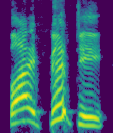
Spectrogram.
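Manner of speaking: high, thrilled disbelief; mock delight. Mimicking the mindset on gas prices, mock delight. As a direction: act amazed at a bargain. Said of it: "that's the mindset now".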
